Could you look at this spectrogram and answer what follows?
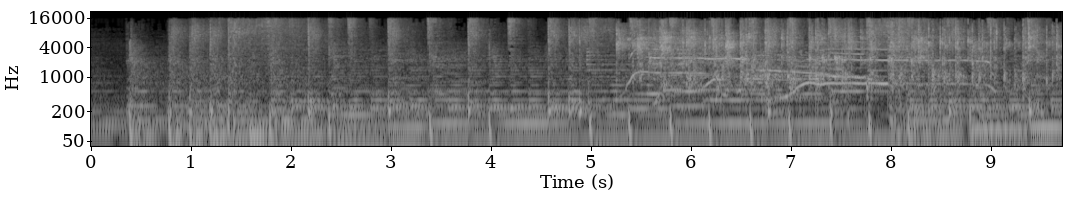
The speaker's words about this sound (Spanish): Con esa energía positiva y esos aplausos damos inicio a este episodio número 78 del programa Te Invito un Café.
